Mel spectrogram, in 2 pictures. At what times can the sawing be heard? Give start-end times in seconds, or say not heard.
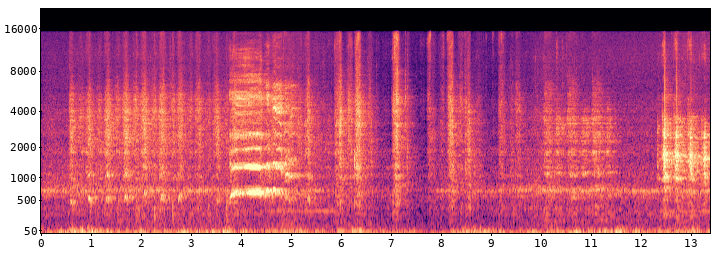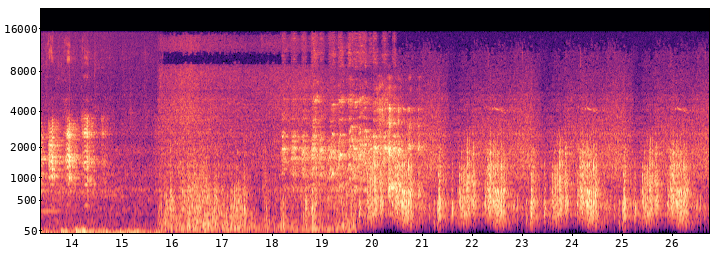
0.6-11.4.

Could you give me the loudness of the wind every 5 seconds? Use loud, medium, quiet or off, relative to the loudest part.
quiet, quiet, quiet, loud, loud, loud.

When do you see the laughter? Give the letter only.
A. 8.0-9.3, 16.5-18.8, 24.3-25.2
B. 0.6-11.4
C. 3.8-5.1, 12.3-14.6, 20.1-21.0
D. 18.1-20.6
C.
